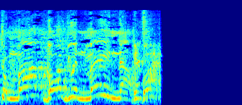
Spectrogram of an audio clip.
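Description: A man shouts loudly in a singing, wavering voice.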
